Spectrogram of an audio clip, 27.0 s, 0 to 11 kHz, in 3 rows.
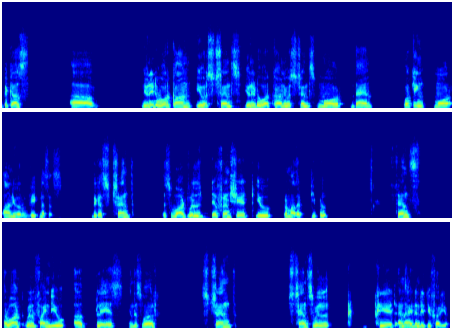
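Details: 42-year-old man who has stammered all his life, through school, college and work, stammering occasionally while speaking; stuttering.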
